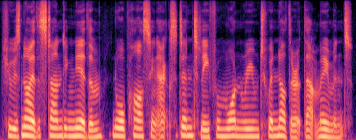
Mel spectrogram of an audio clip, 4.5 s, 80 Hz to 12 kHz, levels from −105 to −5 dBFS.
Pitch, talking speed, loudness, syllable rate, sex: 180 Hz, 230 wpm, -18 LUFS, 6.5 syllables/s, female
